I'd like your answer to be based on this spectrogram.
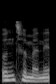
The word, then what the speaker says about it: Unterman: Well, we pronounce it Unterman. In London, people might call it Unterman, but it's a German name. And really, it should have two N's at the end, but one of them dropped.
